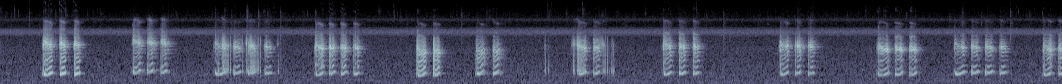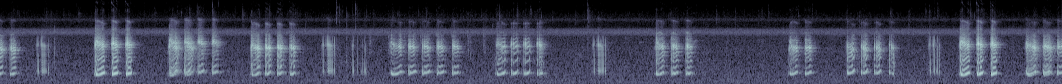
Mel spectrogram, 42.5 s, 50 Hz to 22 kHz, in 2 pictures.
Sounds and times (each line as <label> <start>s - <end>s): Frogs chirping 0.8s - 1.8s
Frogs chirping 2.6s - 3.5s
Frogs chirping 4.3s - 5.7s
Frogs chirping 6.3s - 7.4s
Frogs chirping 8.3s - 10.2s
Frogs chirping 10.9s - 12.4s
Frogs chirping 13.2s - 14.2s
Frogs chirping 15.6s - 16.5s
Frogs chirping 17.5s - 22.4s
Frogs chirping 23.1s - 32.3s
Frogs chirping 33.0s - 35.3s
Frogs chirping 37.0s - 42.4s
